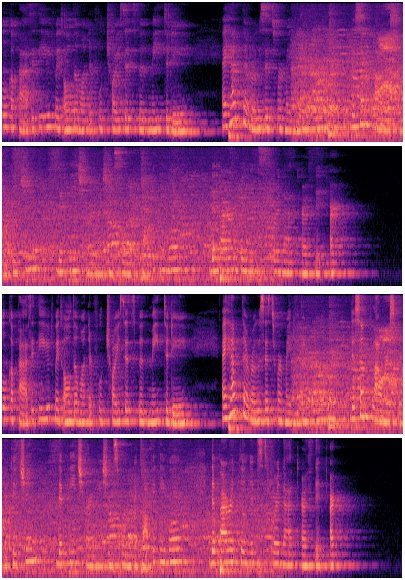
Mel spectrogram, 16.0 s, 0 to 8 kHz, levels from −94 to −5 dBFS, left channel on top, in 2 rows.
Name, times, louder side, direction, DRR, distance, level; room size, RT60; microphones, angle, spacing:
voice 1, 0.0-3.7 4.4-6.7 7.0-8.7 9.1-14.7, right 3 dB, 60° right, 7 dB, 0.7 m, -27 dB
sound 1, 5.8-13.5, left 1 dB, 15° left, 1.4 m, -31 dB
17.5 x 6.5 x 3.1 m, 1.2 s
head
